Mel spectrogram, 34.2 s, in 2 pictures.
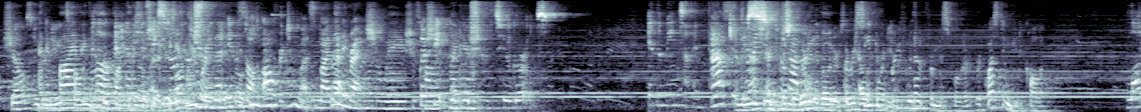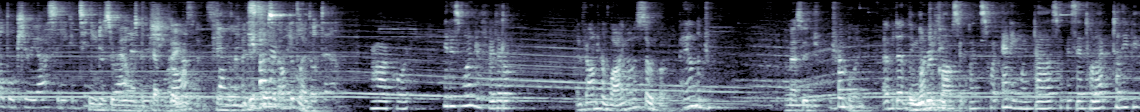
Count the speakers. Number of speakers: six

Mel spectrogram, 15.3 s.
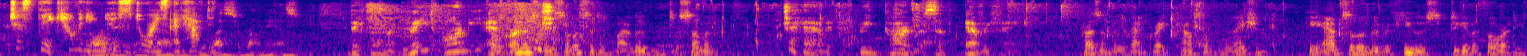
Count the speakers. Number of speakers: four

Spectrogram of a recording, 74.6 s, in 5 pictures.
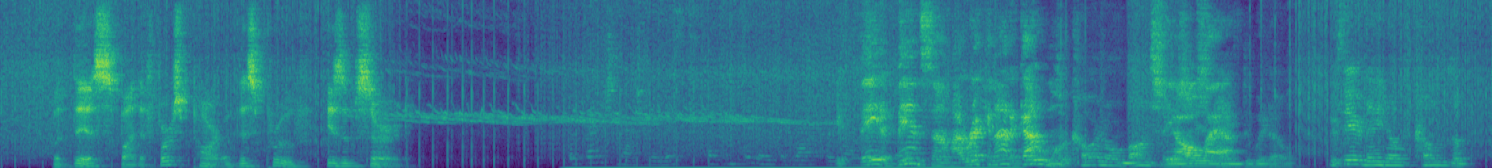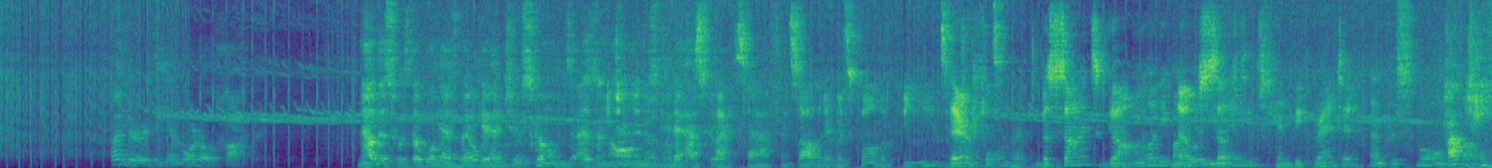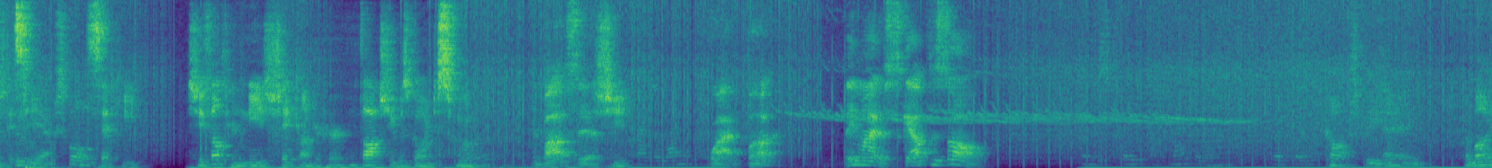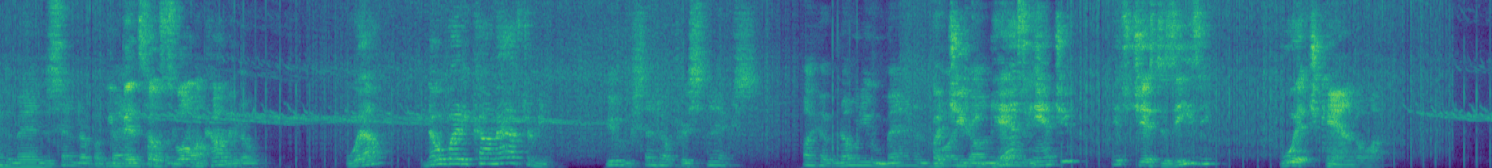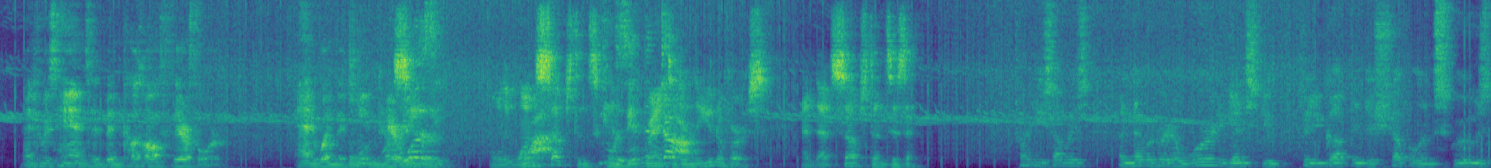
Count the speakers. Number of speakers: seven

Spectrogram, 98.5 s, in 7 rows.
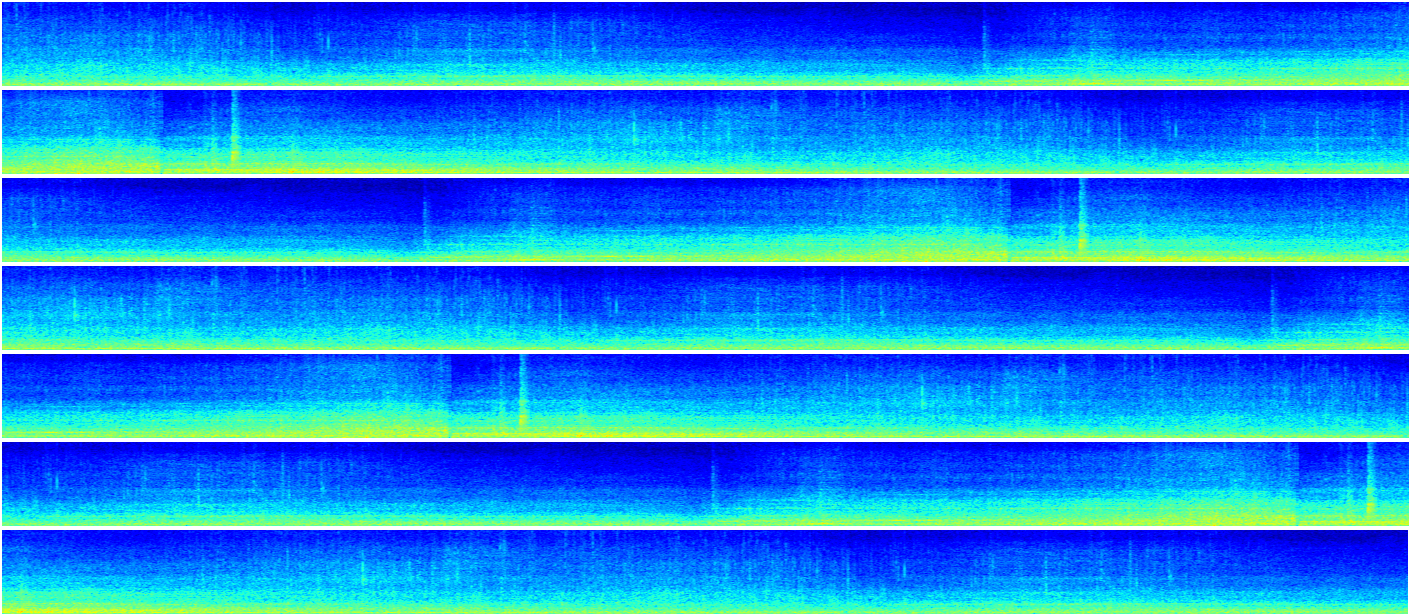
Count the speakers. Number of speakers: zero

